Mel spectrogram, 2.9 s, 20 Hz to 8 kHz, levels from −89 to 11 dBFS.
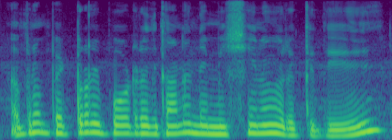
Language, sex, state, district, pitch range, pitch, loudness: Tamil, male, Tamil Nadu, Kanyakumari, 155-185 Hz, 170 Hz, -12 LUFS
